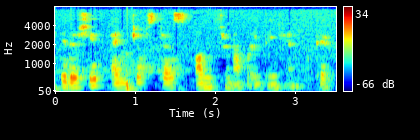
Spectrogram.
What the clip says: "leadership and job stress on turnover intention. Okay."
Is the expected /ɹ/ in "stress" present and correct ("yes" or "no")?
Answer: no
